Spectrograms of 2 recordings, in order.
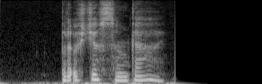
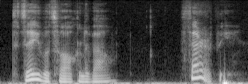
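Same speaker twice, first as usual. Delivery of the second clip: hosty announcement; 2 semitones lower, 4 dB louder than usual. Acted. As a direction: sell the topic like a game show host. Talk show host opener.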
